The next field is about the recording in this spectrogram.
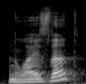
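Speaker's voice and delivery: normal talking voice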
